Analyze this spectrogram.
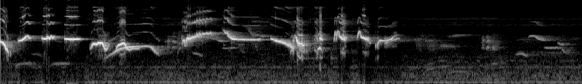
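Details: Oriental magpie-robin with black breast in lively song, meant to rouse emotion and tail spreading; fast run of loud clear whistles and buzzy warbles for about four seconds, then near silence with faint distant notes.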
